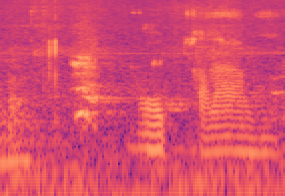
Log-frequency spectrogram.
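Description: Voices from participants' open microphones coming through a video-call's audio: a few short calls and one longer drawn-out call near the end, over a steady low hum and hiss.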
